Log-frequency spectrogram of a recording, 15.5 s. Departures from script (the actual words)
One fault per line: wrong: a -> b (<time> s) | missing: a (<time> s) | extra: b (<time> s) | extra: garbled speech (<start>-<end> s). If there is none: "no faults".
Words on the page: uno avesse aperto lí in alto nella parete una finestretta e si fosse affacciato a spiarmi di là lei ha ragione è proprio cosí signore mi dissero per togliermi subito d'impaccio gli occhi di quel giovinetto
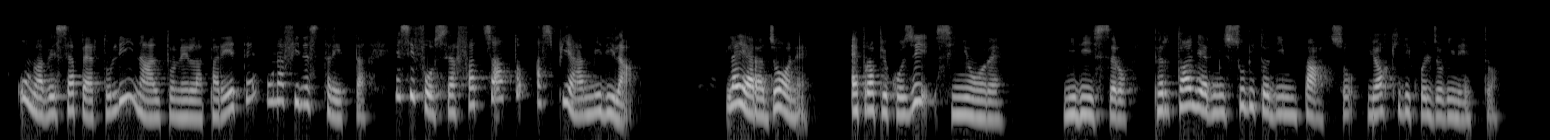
no faults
